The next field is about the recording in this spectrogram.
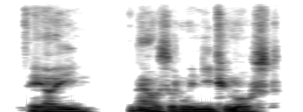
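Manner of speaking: muttered under the breath. Voicing the character Ball as he calls to Ayin, muttered under his breath. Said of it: "under his breath say".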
